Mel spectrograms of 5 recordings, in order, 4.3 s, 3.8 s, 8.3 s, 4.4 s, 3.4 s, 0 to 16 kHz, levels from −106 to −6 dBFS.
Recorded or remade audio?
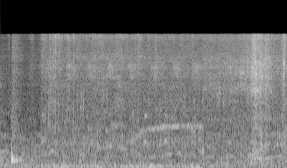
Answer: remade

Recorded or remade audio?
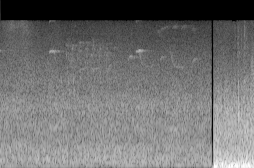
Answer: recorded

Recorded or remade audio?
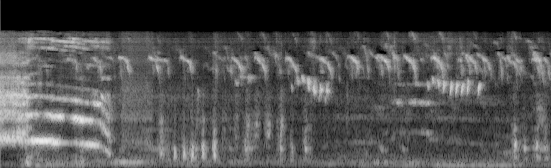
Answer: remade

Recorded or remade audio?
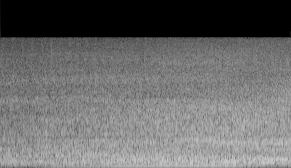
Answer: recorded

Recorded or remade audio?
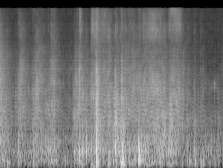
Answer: remade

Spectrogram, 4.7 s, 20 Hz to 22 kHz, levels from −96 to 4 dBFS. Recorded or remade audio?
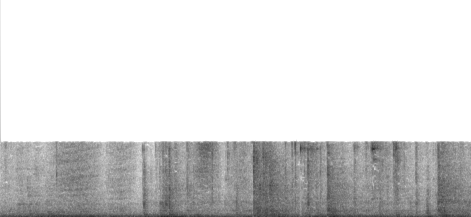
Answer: recorded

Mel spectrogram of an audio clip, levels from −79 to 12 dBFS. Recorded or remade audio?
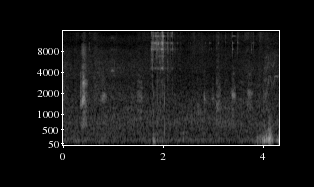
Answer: recorded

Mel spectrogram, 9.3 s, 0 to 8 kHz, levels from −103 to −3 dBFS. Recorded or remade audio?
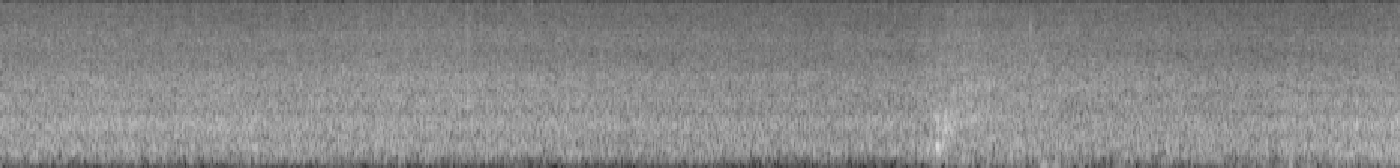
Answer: recorded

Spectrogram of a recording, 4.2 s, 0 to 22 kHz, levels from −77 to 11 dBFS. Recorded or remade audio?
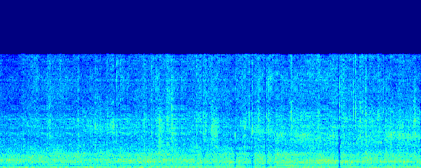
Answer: remade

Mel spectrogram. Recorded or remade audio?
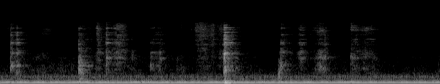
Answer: remade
